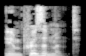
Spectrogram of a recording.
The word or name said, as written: imprisonment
